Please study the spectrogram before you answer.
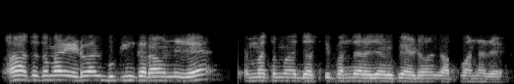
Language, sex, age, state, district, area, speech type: Gujarati, male, 18-30, Gujarat, Ahmedabad, urban, conversation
